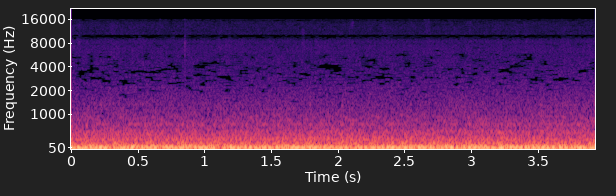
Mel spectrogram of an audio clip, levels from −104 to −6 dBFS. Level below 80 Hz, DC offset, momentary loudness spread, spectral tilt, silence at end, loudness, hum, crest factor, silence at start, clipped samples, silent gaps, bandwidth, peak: -26 dBFS; under 0.1%; 1 LU; -9.5 dB/octave; 0 s; -30 LUFS; none; 10 dB; 0 s; under 0.1%; none; 2.4 kHz; -16 dBFS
